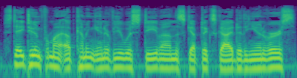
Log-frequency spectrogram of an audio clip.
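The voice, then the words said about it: Strained, under-the-weather voice. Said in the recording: “I really think I need to give my voice a rest here... I'm a little bit under the weather. I'm sorry for the sound quality.”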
